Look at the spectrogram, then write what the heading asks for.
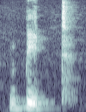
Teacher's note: আমাদের জিহ্বার যে উচ্চতা এটা একদম হাইতে থাকে উঁচু উপরে থাকে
